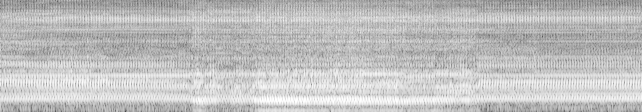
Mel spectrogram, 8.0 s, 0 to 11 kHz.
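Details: Cricut Explorer Air 2 cutting machine: the drive motor spins the roller with a rough, grinding whine that turns harsher midway, and an indicator light stays on. The cause is unknown.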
